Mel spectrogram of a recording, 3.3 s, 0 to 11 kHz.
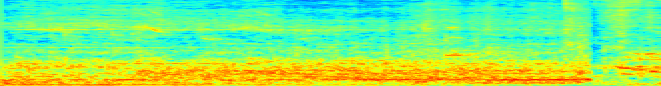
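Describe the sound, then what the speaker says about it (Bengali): An SF Express train pulling out of Purulia Junction platform 4: a steady, loud rumble of rolling carriages with a faint sustained tone, continuous throughout, ending in an abrupt clunk near the end. "এবার আমাদের ট্রেন ছেড়ে দিয়েছে"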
